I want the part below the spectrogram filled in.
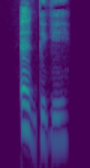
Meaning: until now, so far
- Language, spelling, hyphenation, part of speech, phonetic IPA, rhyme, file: Hungarian, eddigi, ed‧di‧gi, adjective, [ˈɛdːiɡi], -ɡi, Hu-eddigi.ogg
